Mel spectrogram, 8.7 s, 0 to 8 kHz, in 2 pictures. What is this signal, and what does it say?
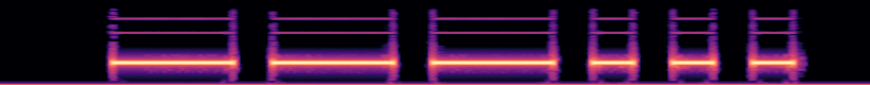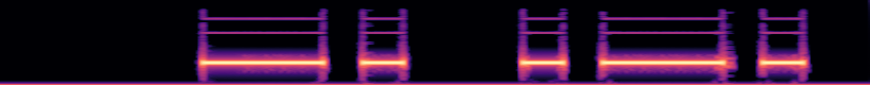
Morse code, heard as a keyed tone, about 6 wpm, 800 Hz. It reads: : NR
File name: morze vizsga 2011-2 5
